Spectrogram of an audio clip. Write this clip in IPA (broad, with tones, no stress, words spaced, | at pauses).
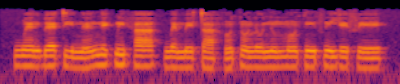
wɛ̃˧ɡ͡bɛ˧ti˨nɛ̃˨˦ ne˧k͡pĩ˧ha˧ | wɛ˨me˨ta˨ hɔ̃˨˦tɔ̃˧ lo˧nũ˧ mɔ̃˧tĩ˧fĩ˧ je˧fe˧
